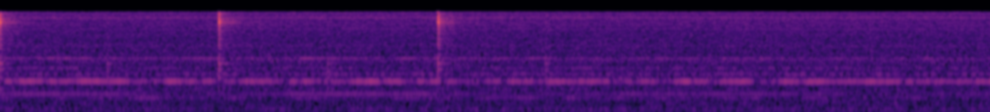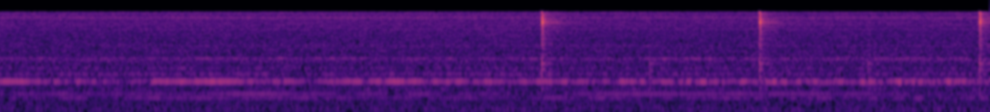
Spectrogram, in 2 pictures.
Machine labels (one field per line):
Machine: valve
